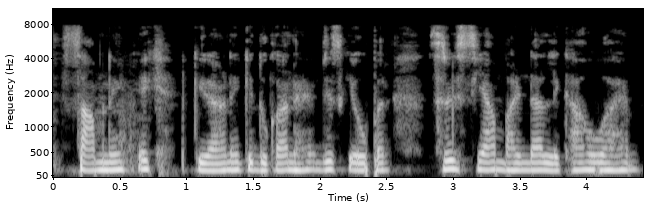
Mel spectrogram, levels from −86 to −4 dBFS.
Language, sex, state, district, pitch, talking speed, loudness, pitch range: Hindi, male, Jharkhand, Ranchi, 150 Hz, 190 wpm, -19 LUFS, 145-155 Hz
